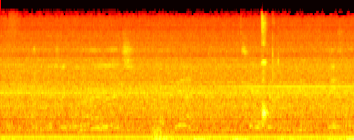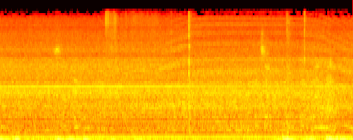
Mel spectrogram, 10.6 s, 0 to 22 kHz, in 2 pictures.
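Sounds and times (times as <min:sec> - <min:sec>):
overheating games console fan humming loudly: 0:00.0 - 0:10.6
voice murmuring: 0:03.9 - 0:04.2.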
